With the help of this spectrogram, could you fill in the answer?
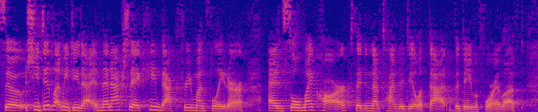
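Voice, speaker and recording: A woman with an American accent at a medium pitch, speaking at a very fast pace with hardly any pauses over noticeable background noise. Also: ordinary pitch variation, very even loudness. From Michigan. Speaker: podcaster and entrepreneur. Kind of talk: casual interview.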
